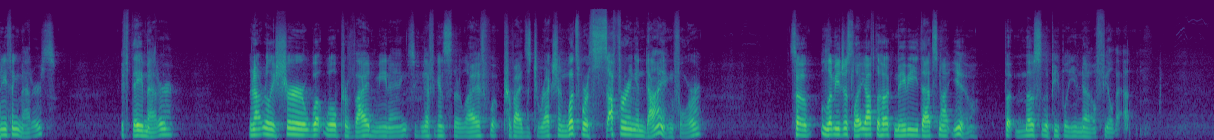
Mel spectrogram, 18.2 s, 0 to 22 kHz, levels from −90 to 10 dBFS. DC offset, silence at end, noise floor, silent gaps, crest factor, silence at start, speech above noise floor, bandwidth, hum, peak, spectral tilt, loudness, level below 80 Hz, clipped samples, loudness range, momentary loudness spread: under 0.1%; 1.3 s; -68 dBFS; none; 20 dB; 0 s; 48 dB; 14.5 kHz; none; -2 dBFS; -6 dB/octave; -21 LUFS; -76 dBFS; under 0.1%; 6 LU; 14 LU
